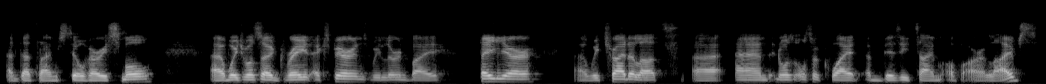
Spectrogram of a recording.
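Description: A man's voice: fairly low pitch, darkish tone, dry recording. Easygoing young man, dull audio. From Netherlands. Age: 20s. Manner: easygoing, many "uh" fillers. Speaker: guest, startup co-founder. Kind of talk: relaxed conversational interview.

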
